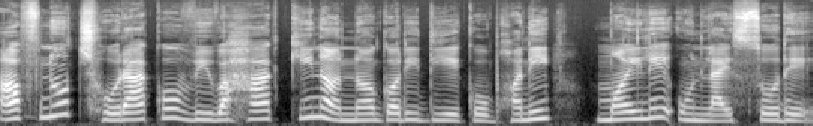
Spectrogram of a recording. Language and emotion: Nepali, neutral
